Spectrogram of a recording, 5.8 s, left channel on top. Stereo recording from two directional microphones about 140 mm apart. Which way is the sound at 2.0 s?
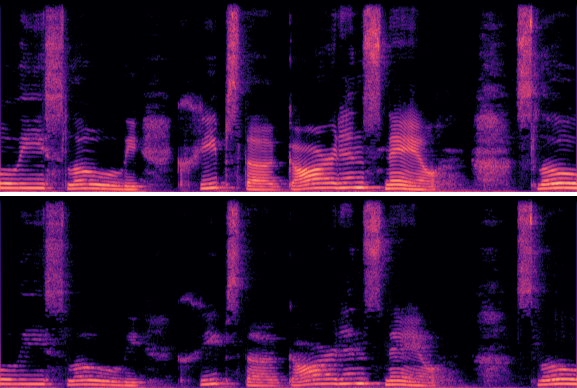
5° left (ahead or behind).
